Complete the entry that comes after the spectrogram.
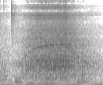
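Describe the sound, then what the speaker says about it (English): A handheld hair dryer plugged into a wall outlet in an older home whirs steadily after a brief click, its airy motor hum swelling and holding loud and close for about two seconds. "I plug in a hairdryer."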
